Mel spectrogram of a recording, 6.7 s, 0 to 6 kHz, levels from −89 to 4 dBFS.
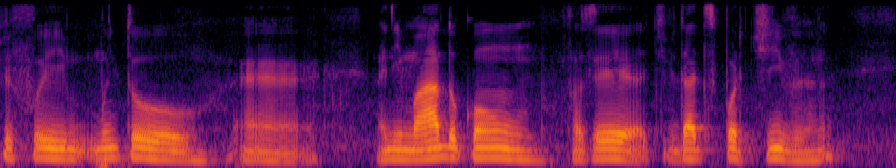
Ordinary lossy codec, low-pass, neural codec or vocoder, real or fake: none; 5.4 kHz; none; real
